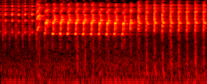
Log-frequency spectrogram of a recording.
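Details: Three seconds of a lovebird's long ngekek trill, a fighter's chatter to trigger other birds: soft opening chips, then a fast, ringing, shrill rattle of evenly repeated notes.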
